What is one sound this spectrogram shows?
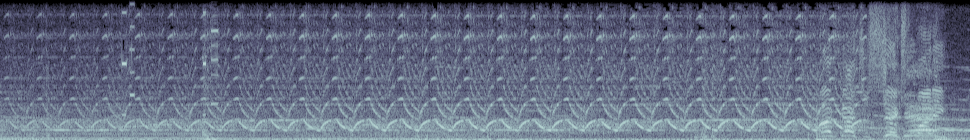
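A police siren wails rapidly nearby.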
